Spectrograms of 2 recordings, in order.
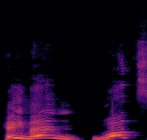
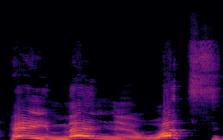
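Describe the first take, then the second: First: High, loud mock shout; French calling to the English, loud high shout; shouted hey man. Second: Loud, high mock shout; shouted hey man. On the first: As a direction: bellow it across the Channel. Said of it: "diye bağırıyorlarmış". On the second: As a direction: call out across the water. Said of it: "diye bağırıyorlar".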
